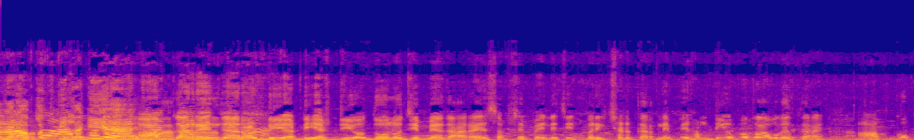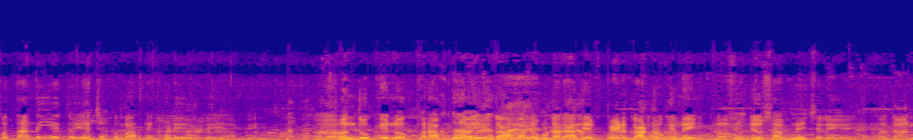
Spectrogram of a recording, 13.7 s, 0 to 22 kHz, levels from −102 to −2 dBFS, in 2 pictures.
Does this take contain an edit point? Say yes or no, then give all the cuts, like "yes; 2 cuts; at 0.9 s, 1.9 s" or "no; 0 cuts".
yes; 1 cut; at 9.0 s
